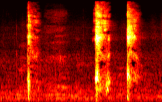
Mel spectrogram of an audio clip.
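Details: Coughing in an emergency room, recorded on an Android phone: three harsh, explosive coughs with short gaps, each ending in a rough rasp.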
